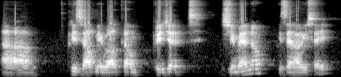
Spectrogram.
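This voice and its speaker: A man hosting a wellness podcast, asking questions in a halting way, repeating words and saying "you know". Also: mid-range voice, fairly bright tone, poor audio. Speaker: podcast host. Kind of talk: podcast interview.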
